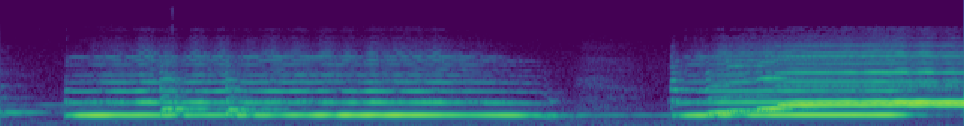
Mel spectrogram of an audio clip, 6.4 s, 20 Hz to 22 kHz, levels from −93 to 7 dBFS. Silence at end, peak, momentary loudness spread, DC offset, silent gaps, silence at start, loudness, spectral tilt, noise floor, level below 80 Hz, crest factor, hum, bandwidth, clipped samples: 0 s; -4 dBFS; 12 LU; under 0.1%; none; 0.05 s; -19 LUFS; -5 dB/octave; -53 dBFS; -70 dBFS; 14 dB; none; 5.2 kHz; under 0.1%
